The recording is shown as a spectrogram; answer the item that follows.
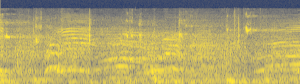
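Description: A basketball bouncing on a hardwood court during live play, heard as several sharp knocks, with voices around the arena.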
